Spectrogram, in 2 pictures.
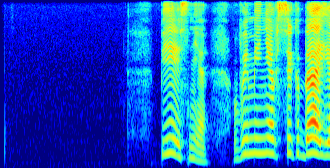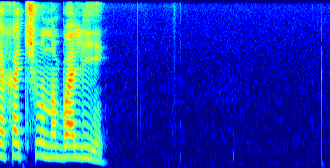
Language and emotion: Russian, positive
